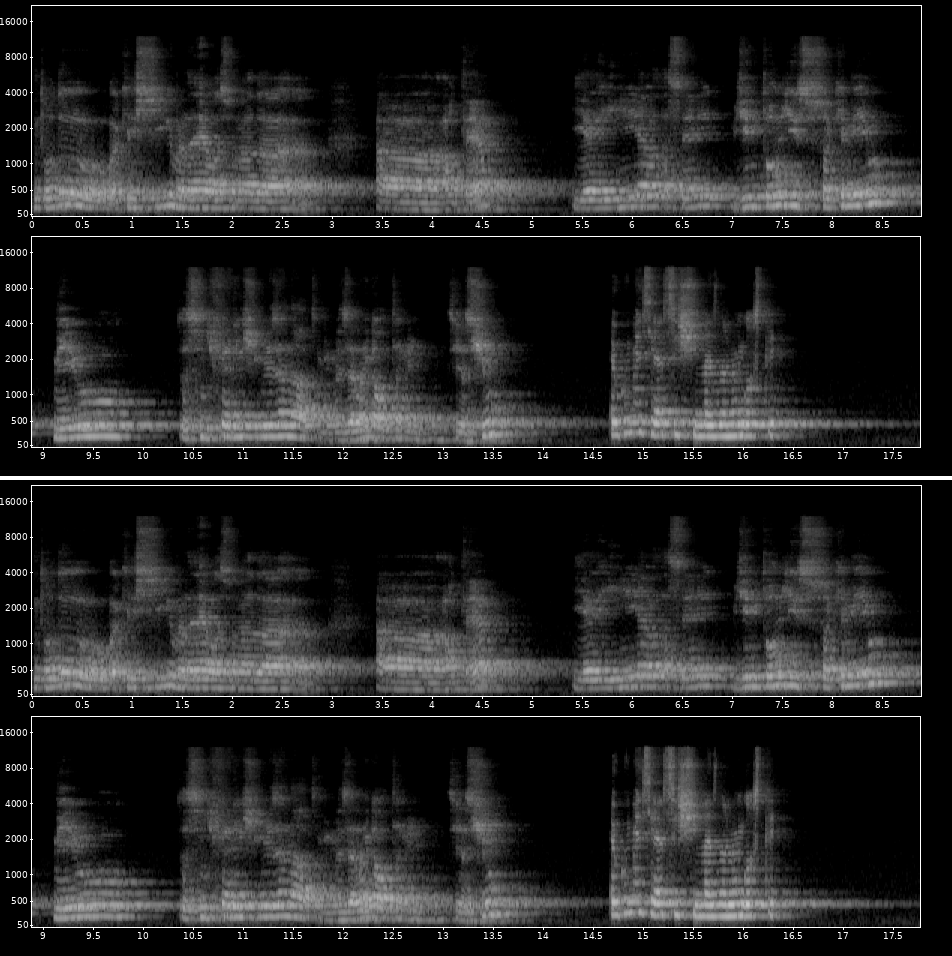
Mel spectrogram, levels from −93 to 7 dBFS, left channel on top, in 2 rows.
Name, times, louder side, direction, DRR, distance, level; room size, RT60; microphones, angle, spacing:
voice 1, 0.0-2.8 3.4-4.6 5.4-8.5 9.1-9.8 10.3-12.8 13.0-13.5, equal, 10° left, -1 dB, 1.2 m, -32 dB
voice 2, 14.7-16.3, right 2 dB, 15° right, 8 dB, 0.3 m, -26 dB
11.0 x 4.1 x 2.3 m, 1.5 s
head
